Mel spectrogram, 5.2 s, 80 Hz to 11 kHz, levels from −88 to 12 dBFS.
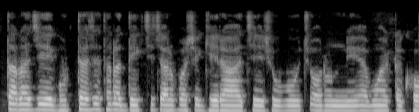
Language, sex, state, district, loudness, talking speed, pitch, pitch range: Bengali, male, West Bengal, Jalpaiguri, -15 LUFS, 160 wpm, 145 Hz, 140-155 Hz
